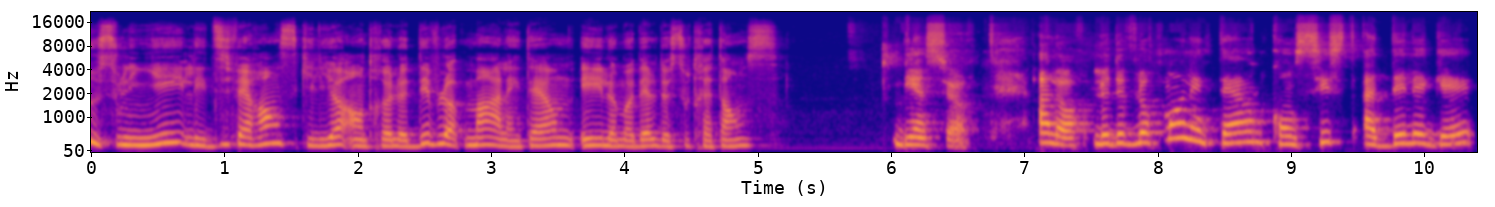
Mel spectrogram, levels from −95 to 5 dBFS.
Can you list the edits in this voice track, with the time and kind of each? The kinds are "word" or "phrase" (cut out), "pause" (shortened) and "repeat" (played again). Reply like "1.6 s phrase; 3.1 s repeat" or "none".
none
